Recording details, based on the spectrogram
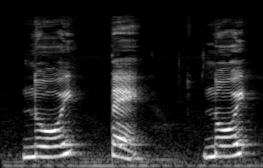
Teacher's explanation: sílaba mais forte que você fala com mais intensidade então ela será paroxítona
